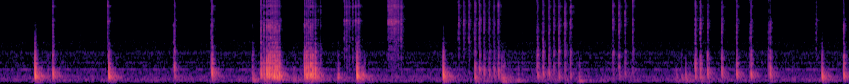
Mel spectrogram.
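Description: Screwdriver tightening the screws of an RV entry door's latch strike plate: irregular clicks and ticks of the bit working in the screw heads, with quicker runs of ticks a little past halfway and near the end.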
